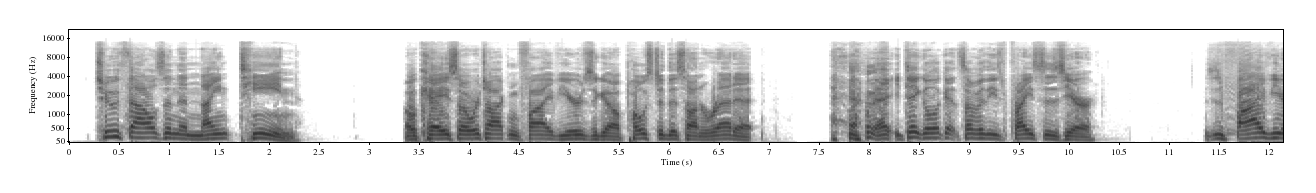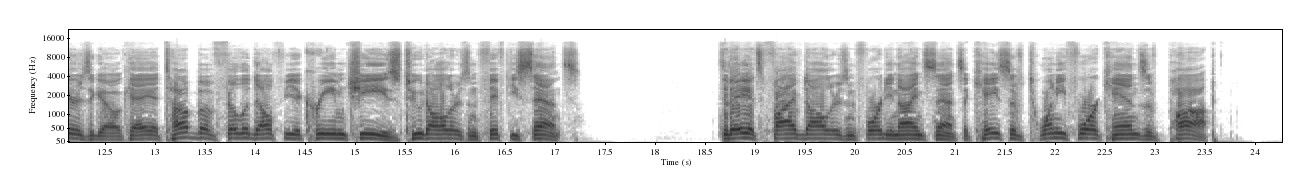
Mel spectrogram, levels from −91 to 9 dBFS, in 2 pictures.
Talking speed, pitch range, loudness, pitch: 110 wpm, 125-150 Hz, -17 LUFS, 140 Hz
